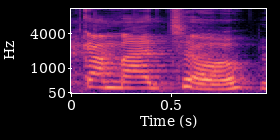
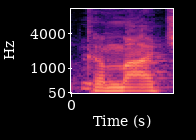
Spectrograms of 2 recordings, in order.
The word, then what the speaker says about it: Camacho: Oh my goodness, Jessica, I slaughtered that, didn't I? say your okay. la- say your last name so everyone knows the right way to say it so they're not like that crazy Ty. Camacho. – Camacho.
